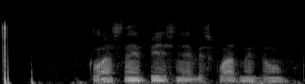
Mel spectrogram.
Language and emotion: Russian, neutral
